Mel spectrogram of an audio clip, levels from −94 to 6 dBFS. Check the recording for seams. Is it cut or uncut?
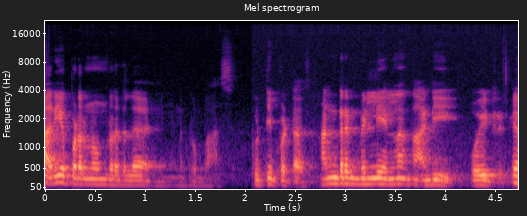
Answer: uncut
